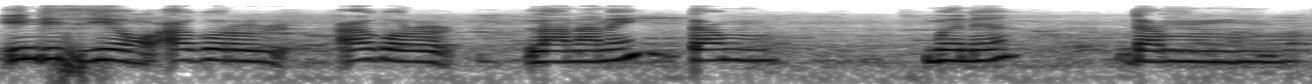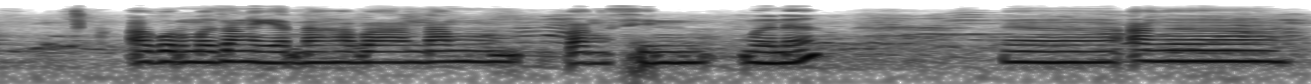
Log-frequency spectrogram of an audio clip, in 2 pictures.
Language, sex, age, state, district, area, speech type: Bodo, female, 30-45, Assam, Udalguri, urban, spontaneous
